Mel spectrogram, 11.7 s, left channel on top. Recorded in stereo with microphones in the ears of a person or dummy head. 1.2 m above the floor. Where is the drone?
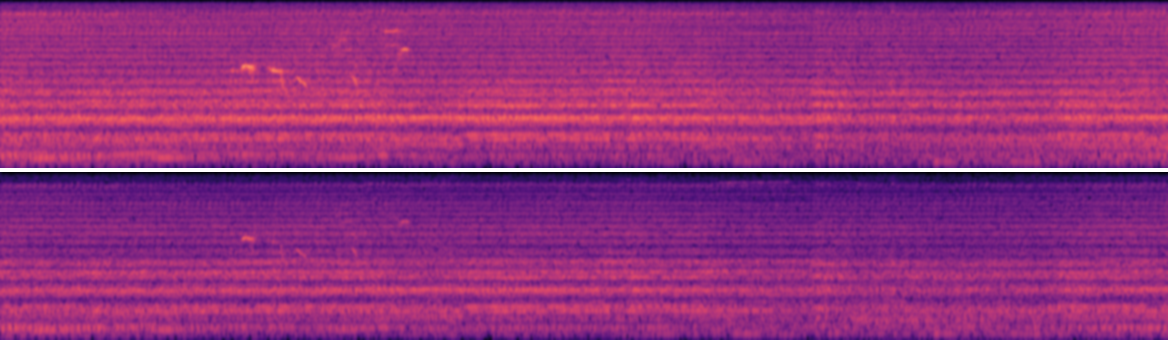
25° left (ahead or behind).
